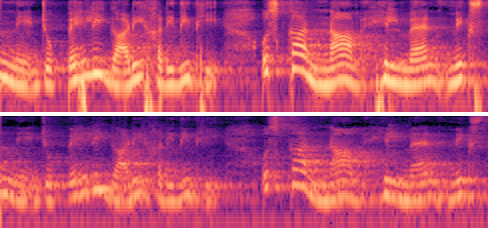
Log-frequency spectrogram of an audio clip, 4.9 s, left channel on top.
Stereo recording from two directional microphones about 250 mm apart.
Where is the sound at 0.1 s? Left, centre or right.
Left.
